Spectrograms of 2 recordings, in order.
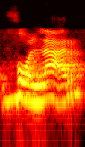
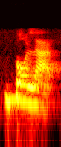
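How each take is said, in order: First: The word begins with a v sound. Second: The word begins with a b sound. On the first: The speaker calls it wrong. "you cannot say volar as we do not have a V sound in Spanish" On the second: The speaker calls it right. "We say it with a B sound"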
